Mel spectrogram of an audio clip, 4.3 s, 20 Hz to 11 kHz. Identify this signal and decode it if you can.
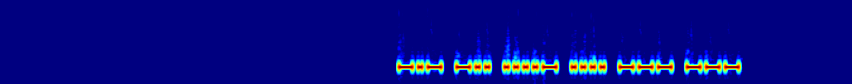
Morse code, heard as a keyed tone, about 47 wpm, 700 Hz. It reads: KD4HOO
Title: USA Call Signs - 6 Characters - 50wpm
